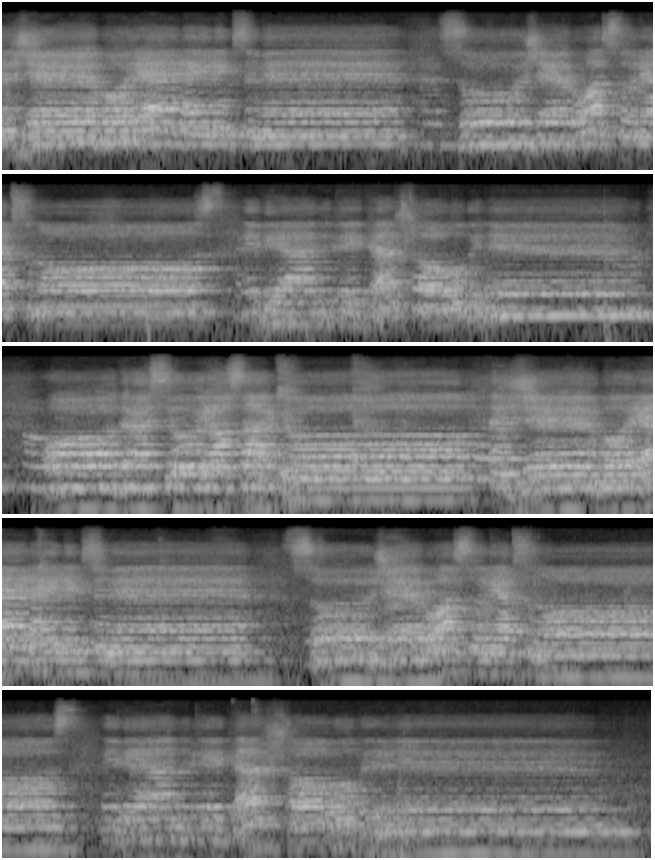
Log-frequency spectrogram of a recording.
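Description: A Lithuanian folk ensemble of several voices singing a folk song a cappella, in long held phrases with short breaks between them.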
